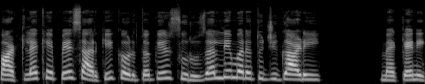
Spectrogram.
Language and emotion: Goan Konkani, surprised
